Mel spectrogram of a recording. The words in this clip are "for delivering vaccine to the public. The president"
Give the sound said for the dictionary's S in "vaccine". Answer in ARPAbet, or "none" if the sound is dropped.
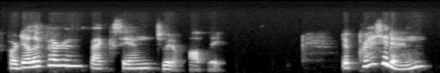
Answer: S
